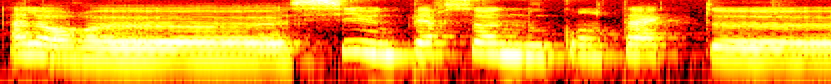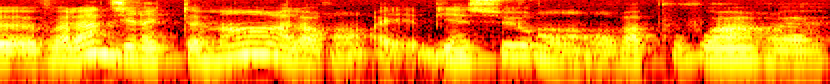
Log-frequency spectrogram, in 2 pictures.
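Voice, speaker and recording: A woman's voice: on the low side, takes it slowly, gravelly, few pauses, a little mellow. A middle-aged woman from Quebec with a Québécois accent, explaining her work as a guest in a radio interview, hesitant with many fillers and restarts. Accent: Québécois French. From Quebec, Canada. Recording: echoey room.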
